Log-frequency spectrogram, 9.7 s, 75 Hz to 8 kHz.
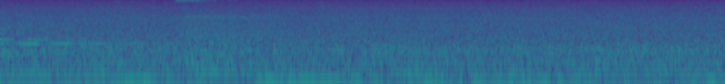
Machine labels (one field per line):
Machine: fan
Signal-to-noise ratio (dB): 6 dB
